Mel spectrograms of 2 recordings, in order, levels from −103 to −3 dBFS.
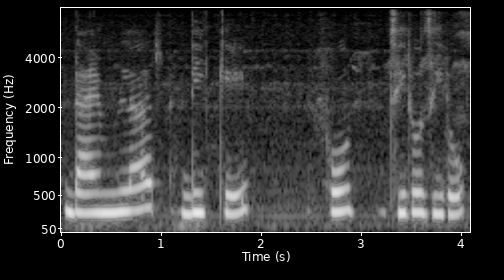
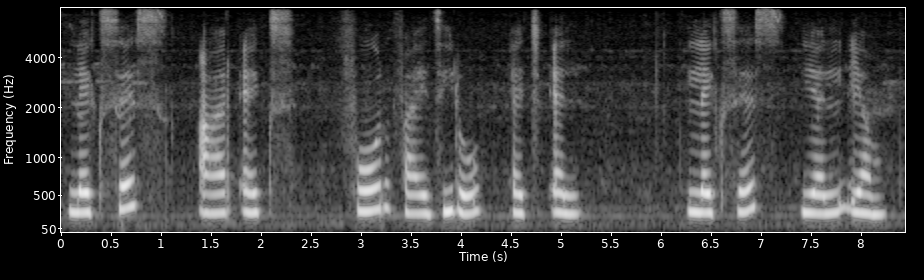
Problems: constant background noise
